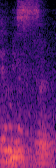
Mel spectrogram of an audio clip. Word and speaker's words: Nissl: ¿Cómo se escribe eso? Nissl.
